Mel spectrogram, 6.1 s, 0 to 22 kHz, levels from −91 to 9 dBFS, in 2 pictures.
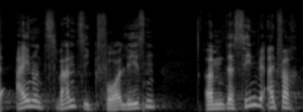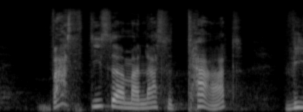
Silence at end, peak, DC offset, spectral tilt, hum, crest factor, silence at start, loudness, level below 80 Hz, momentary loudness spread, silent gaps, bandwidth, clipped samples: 0 s; -18 dBFS; under 0.1%; -5 dB/octave; none; 22 dB; 0 s; -38 LUFS; -78 dBFS; 8 LU; none; 16 kHz; under 0.1%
